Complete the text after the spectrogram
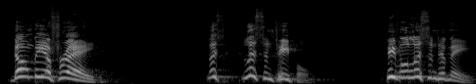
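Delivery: loud proclaiming Heston impression; Charlton Heston impression. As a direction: thunder it like Heston's Moses. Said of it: "it's really not a good Heston imitation".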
